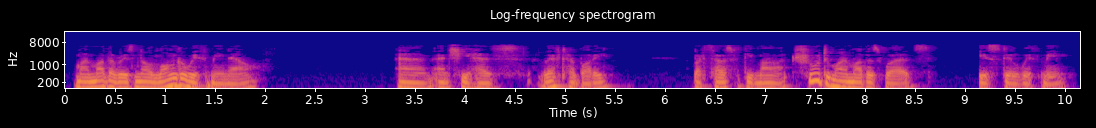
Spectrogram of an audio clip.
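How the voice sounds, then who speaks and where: A man from Fiji giving an earnest, measured reflective spiritual talk as a guest speaker, phrase by phrase. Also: on the low side, husky, highs cut off.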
